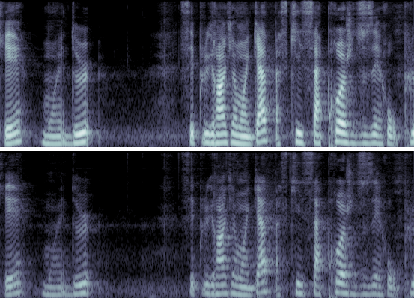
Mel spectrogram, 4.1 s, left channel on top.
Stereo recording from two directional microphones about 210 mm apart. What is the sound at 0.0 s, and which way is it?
A woman's voice, 45° left (ahead or behind).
